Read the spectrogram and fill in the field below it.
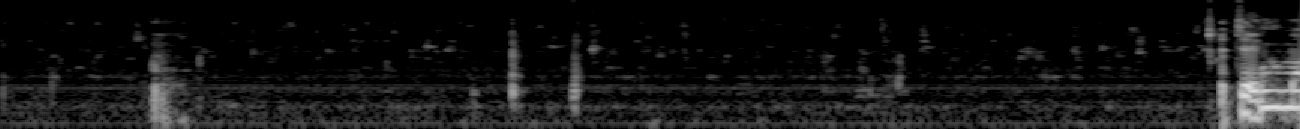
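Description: A woman swallows water in soft gulps.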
